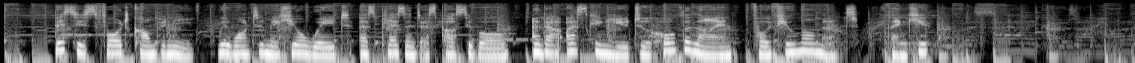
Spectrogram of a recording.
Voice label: ANG repondeur hold the line; voix-off; FORD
